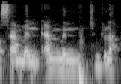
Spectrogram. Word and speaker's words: salmon: and Autumn column and Silent L salmon okay so like I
